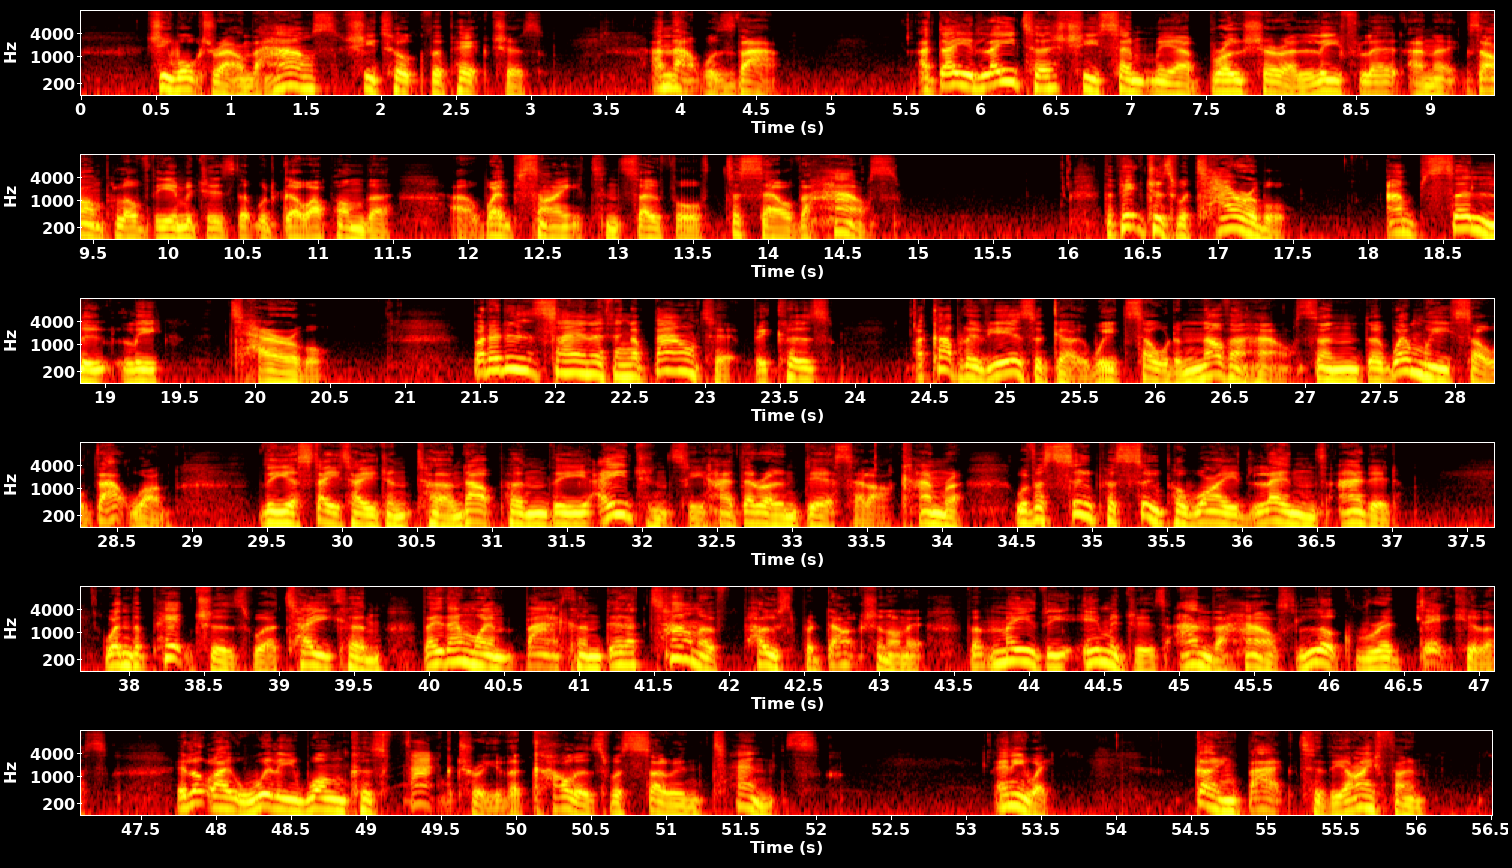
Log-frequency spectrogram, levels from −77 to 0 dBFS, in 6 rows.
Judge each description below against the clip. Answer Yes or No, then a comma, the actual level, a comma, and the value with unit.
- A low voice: Yes, low, 115 Hz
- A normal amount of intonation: No, wide, 7.1 semitones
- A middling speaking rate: Yes, average, 145 wpm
